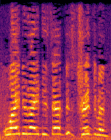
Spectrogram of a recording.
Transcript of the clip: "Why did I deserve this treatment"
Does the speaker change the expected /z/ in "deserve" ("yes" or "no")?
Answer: yes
